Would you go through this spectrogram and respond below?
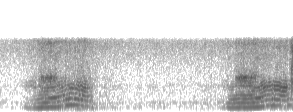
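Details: Man's snoring, recorded by a hostel-mate after his improv show: two slow, drawn-out throaty breaths with a purring, rattling tone about six seconds apart; snoring.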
